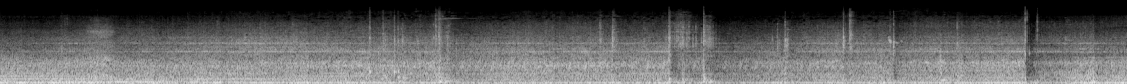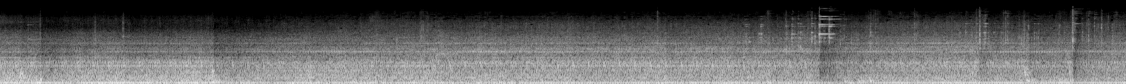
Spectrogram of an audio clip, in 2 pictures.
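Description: Wrecker's engine idling steadily, with a few sharp knocks as straps are put on the towed truck's tyres on the wheel lift.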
